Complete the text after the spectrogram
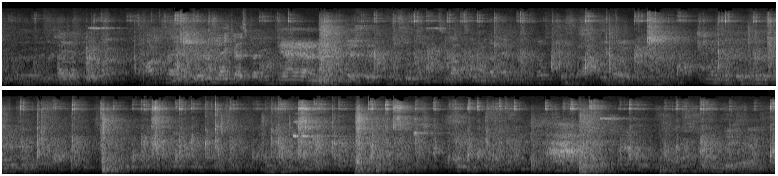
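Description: Men talk nearby in an echoing hall.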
